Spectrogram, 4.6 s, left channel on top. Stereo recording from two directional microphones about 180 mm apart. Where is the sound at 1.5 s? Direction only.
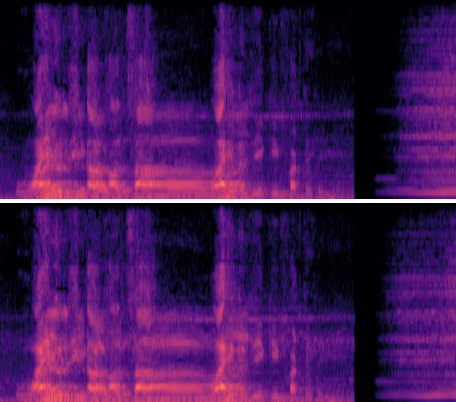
Centre (ahead or behind).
